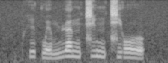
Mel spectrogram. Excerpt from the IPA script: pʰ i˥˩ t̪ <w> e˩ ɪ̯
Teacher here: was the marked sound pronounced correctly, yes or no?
yes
